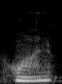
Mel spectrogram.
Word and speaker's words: Juan: Juan, it's actually Juan, but it's spelled JUAN.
